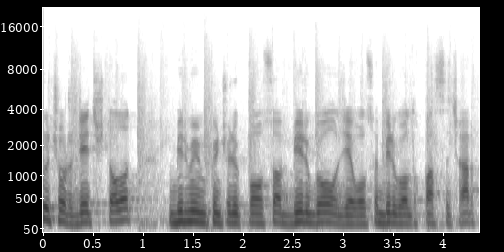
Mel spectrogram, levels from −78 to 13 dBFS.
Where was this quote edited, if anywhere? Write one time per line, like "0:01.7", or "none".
none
